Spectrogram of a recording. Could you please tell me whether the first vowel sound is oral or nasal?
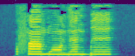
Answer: nasal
